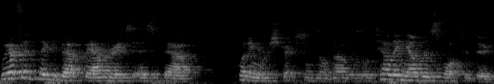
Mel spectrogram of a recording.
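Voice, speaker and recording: Speaking very fast in a New Zealand accent, a woman with a fairly low pitch uses lively intonation and big swings in loudness, with audible room echo and noticeable background noise. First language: not English. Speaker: public speaking club member. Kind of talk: prepared speech.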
